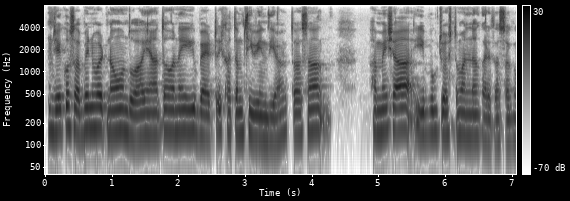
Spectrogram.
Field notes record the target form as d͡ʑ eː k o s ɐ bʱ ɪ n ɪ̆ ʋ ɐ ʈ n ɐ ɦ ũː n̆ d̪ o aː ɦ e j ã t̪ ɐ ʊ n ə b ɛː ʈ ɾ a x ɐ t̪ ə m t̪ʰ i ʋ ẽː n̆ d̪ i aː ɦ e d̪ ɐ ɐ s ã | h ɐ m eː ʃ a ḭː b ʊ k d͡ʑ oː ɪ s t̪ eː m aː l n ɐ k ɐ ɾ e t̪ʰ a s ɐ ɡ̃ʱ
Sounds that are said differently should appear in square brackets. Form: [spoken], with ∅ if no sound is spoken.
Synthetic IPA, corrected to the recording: d͡ʑ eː k o s ɐ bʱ ɪ n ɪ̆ ʋ ɐ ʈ n ɐ ɦ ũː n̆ d̪ o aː ɦ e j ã t̪ ɐ ʊ n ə b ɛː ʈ ɾ [i] x ɐ t̪ ə m t̪ʰ i ʋ ẽː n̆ d̪ i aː ɦ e [t̪] ɐ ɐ s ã | h ɐ m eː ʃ a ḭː b ʊ k d͡ʑ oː ɪ s t̪ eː m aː l n ɐ k ɐ ɾ e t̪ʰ a s ɐ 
